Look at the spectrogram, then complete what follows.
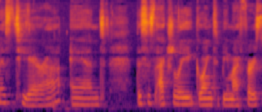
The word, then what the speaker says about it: Tierra: what is your full name my name is tiara yeah good name what does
